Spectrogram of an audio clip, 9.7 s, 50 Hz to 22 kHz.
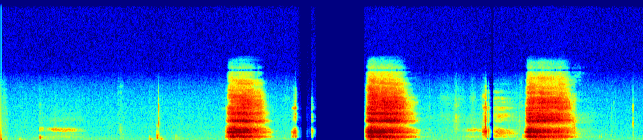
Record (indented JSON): {
  "exhalation_length": "9.7 s",
  "exhalation_amplitude": 6710,
  "exhalation_signal_mean_std_ratio": 0.36,
  "survey_phase": "alpha (2021-03-01 to 2021-08-12)",
  "age": "65+",
  "gender": "Female",
  "wearing_mask": "No",
  "symptom_cough_any": true,
  "symptom_onset": "13 days",
  "smoker_status": "Never smoked",
  "respiratory_condition_asthma": false,
  "respiratory_condition_other": true,
  "recruitment_source": "REACT",
  "submission_delay": "2 days",
  "covid_test_result": "Negative",
  "covid_test_method": "RT-qPCR"
}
